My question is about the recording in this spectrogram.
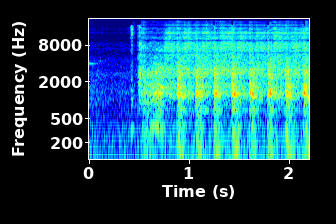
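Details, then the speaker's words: Maruti Suzuki Celerio (petrol/CNG), after faulty relay bypassed with wire: starter churns steadily around five beats a second and never catches because there's no petrol; switched to CNG it then starts. "देखेंगे एक बार cell मारेंगे petrol नहीं है तो CNG प मारेंगे"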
